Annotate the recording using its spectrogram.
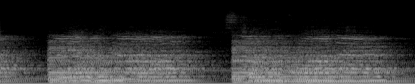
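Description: Church choir singing a part of the Mass, in phrases about two seconds long separated by short breaks.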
